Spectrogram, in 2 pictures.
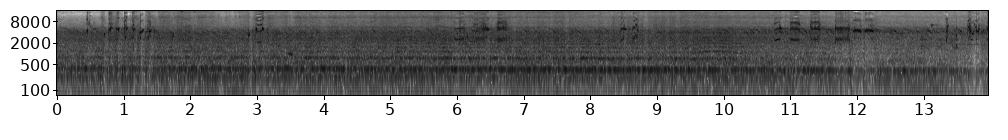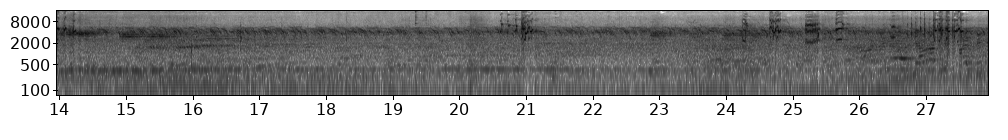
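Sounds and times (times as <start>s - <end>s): steady low hum: 0.0s - 18.2s
cage birds chattering and chirping: 0.0s - 27.9s.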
